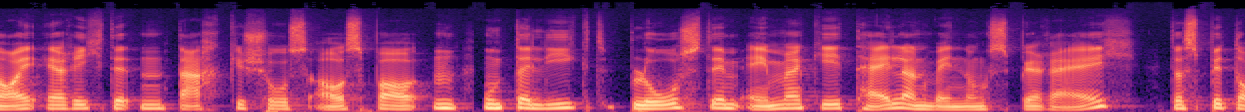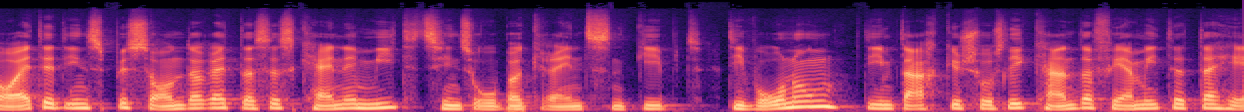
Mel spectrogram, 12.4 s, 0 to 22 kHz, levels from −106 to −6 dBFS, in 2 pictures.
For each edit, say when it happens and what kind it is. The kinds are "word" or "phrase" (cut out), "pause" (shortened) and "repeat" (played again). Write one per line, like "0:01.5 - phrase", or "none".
0:02.4 - pause
0:05.8 - pause
0:09.8 - pause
